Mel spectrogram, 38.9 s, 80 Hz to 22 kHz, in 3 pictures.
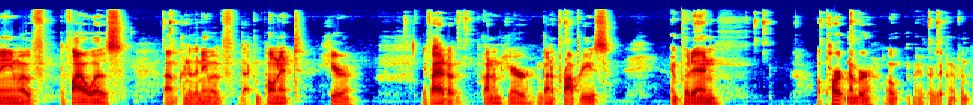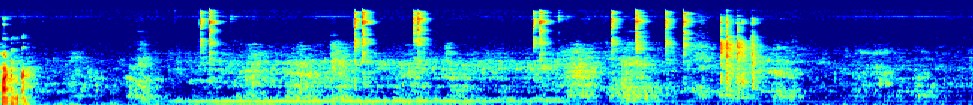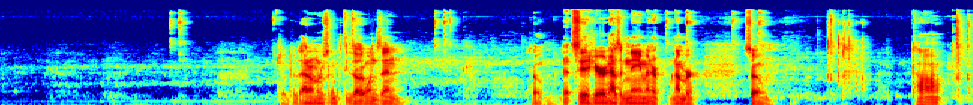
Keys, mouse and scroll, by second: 2.1 click, 6.1 right click, 7.4 click, 10.0 click, 10.9 click, 12.4 click, 15.6 click, 17.7 click, 18.5 right click, 20.1 click, 21.1 click, 21.8 click, 28.2 click, 30.5 right click, 31.7 click, 34.8 click, 35.7 click, 36.8-38.9 typing.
